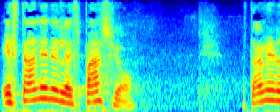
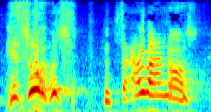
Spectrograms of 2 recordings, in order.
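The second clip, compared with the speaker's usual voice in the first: much higher, loud cry for rescue; desperate scream; 10 semitones higher, 3 dB louder, slower than usual. Retold or imitated. Woman on the sinking boat screaming loudly to Jesus. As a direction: scream it as the waves hit. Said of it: "empiezas a gritar".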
